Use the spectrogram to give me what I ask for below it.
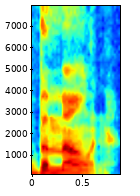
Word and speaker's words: bemoan: Then, to bemoan. B-M-O-H-N. Stress on the second syllable. B-M-O-H-N.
